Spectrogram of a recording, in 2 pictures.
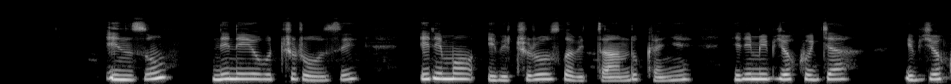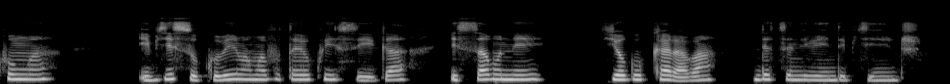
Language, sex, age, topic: Kinyarwanda, female, 18-24, health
